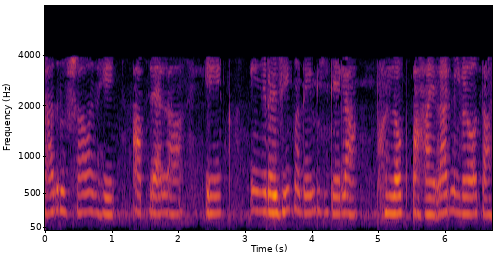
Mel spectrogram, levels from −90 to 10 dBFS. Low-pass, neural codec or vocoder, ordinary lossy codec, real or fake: 7.2 kHz; codec, 16 kHz, 4 kbps, FunCodec, trained on LibriTTS, 50 frames a second; AAC, 16 kbps; fake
